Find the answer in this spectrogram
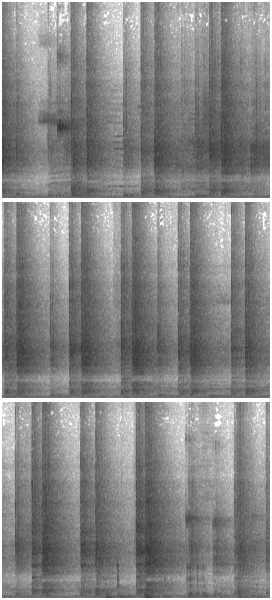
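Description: Squash rally: the ball cracks off rackets and the walls, a hit every second or so, each strike ringing in the enclosed court.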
